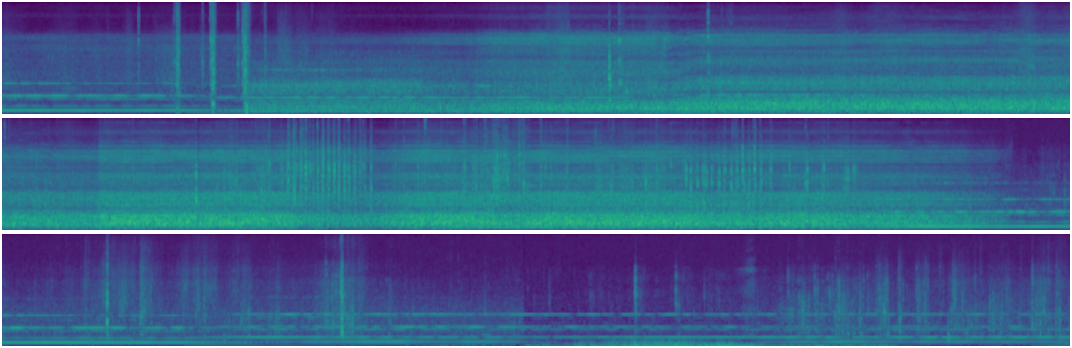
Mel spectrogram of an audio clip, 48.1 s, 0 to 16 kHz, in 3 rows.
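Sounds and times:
gas stove hissing: 2.1s - 31.3s.

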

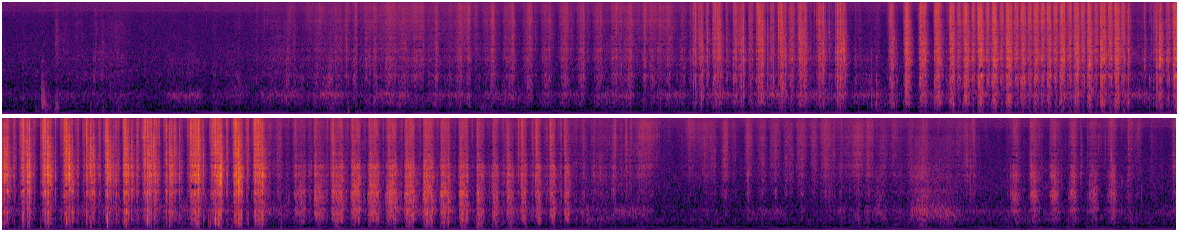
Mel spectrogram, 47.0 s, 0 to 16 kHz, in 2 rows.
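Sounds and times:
fingers scratching sponge: 5.8s - 17.0s, 17.7s - 36.5s, 43.6s - 46.3s.

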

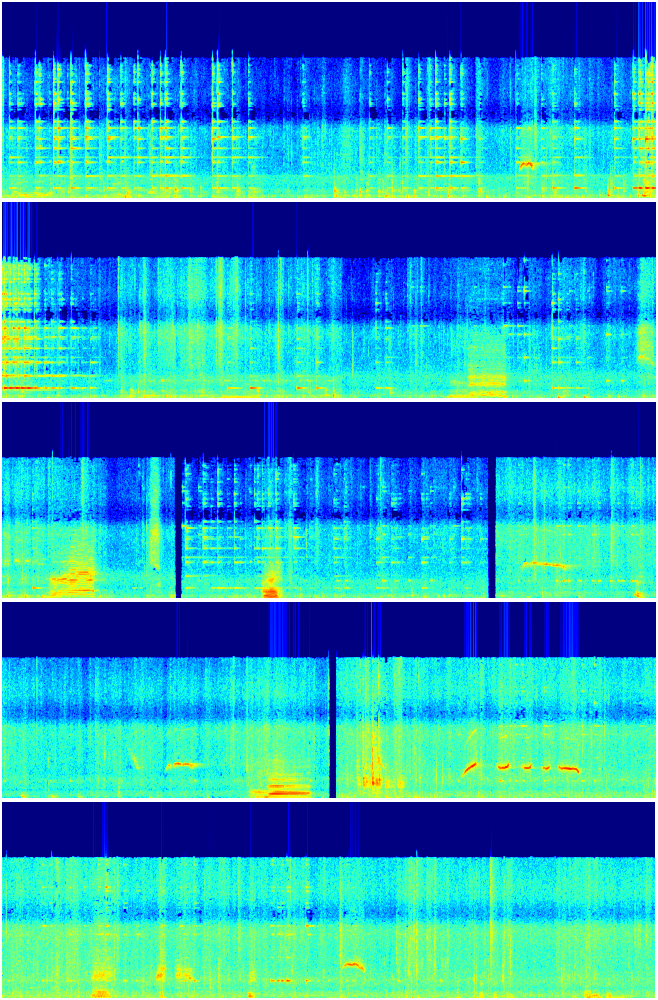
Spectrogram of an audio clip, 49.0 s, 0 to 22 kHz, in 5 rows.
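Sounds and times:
sheep bells clinking: 0.0s - 33.8s, 34.4s - 49.0s
sheep bleating: 16.5s - 17.4s, 20.3s - 21.2s, 33.1s - 34.2s.

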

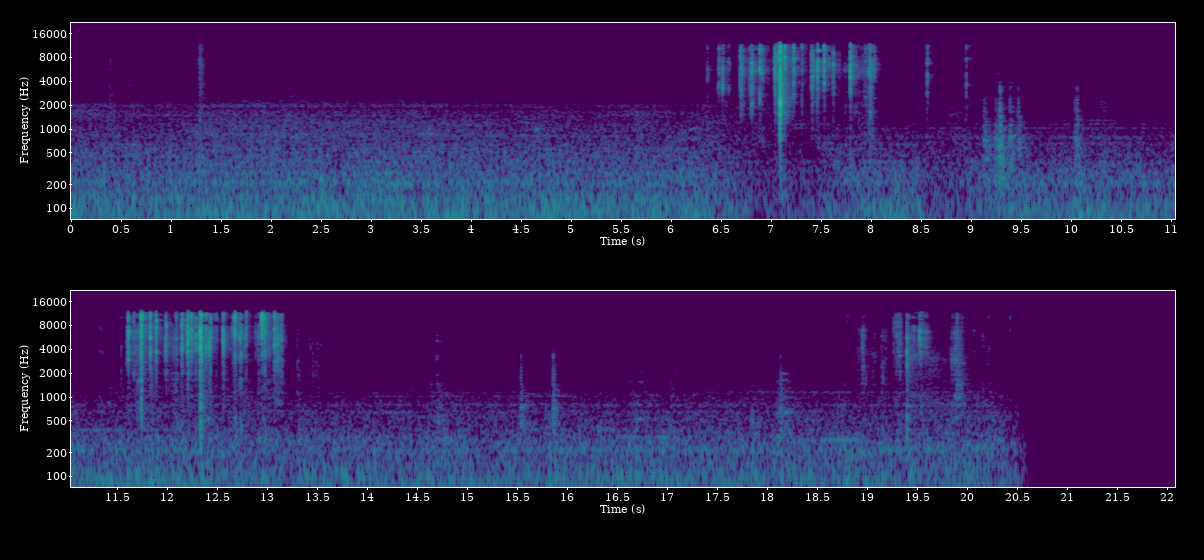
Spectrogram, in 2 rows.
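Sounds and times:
sharp crackling handling noise: 6.4s - 8.1s, 11.4s - 13.6s, 18.8s - 20.3s.

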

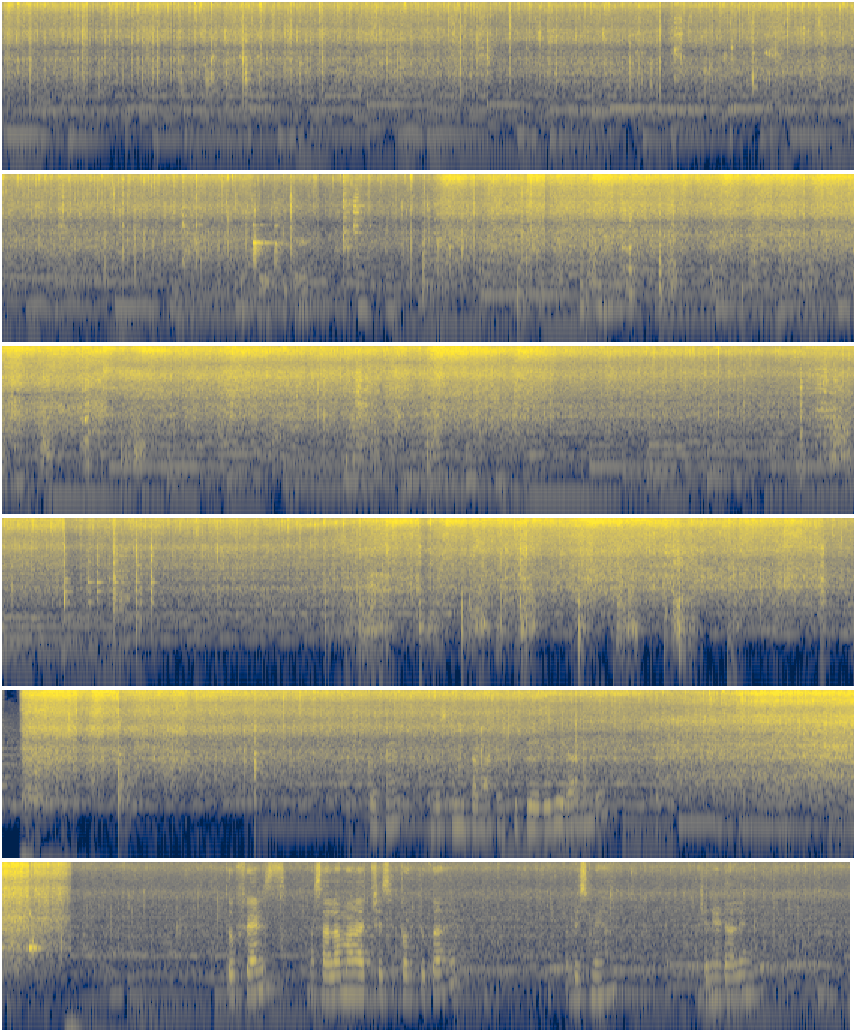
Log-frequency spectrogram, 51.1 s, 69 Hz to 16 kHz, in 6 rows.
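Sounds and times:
masala sizzling in hot oil: 0.0s - 51.0s
metal spoon scraping a pan: 6.3s - 7.9s, 9.0s - 22.3s, 25.0s - 27.2s, 28.8s - 35.5s.

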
